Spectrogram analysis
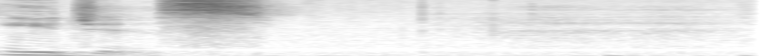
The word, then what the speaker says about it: Aegis: immortal again it's you just not ages I know it's it's weird but it's pronounced Aegis and uh actually Alchemist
